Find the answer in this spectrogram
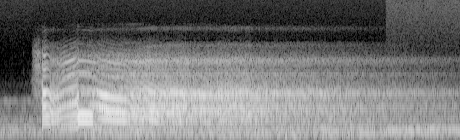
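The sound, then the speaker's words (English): An eerie, otherworldly moan swells up in a few quick wavering cries, then stretches into a long, droning wail that lingers at a steady, moderate loudness. “It's like an eerie mixture of a deer moaning in pain and a pregnant woman in the throes of the birthing process.”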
